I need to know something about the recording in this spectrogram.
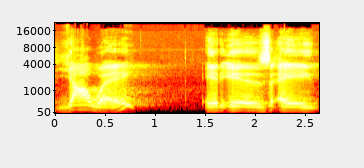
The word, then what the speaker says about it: Yahweh: the the scribes so we don't know how to say it for a long time we thought it was Jehovah now we believe it's Yahweh it is a name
